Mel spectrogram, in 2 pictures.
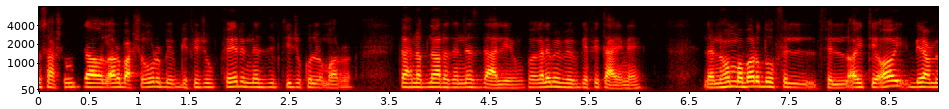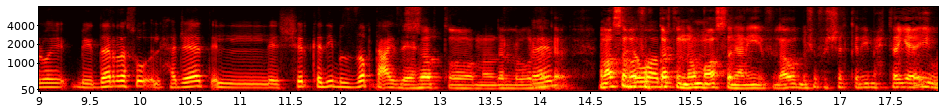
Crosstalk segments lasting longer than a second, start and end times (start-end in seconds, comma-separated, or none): none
